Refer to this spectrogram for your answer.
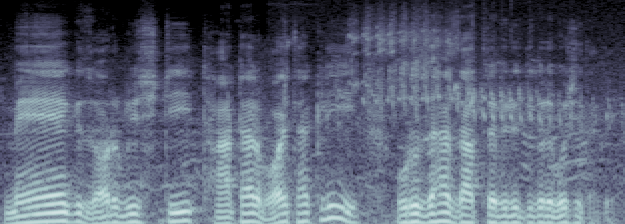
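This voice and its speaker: A man's voice: lowish voice, normal speed, warm tone, highs cut off, natural voice. An actor playing a bossy, blustering village father, speaking. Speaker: father of the household. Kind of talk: rural comedy drama acting.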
